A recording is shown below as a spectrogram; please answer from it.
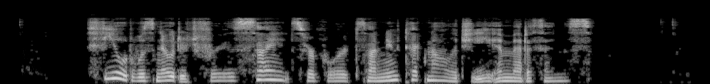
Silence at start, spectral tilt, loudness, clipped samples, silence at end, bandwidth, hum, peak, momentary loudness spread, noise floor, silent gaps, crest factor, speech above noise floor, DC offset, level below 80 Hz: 0.85 s; -3 dB/octave; -16 LUFS; under 0.1%; 1.2 s; 9.6 kHz; none; 0 dBFS; 6 LU; -72 dBFS; none; 18 dB; 55 dB; under 0.1%; -58 dBFS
